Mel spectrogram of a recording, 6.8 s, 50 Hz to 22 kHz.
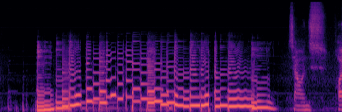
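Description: Electric guitar through a NUX Trident pedal set to normal input 2, hotter and slightly fuzzy, playing a steady run of close, sustained notes for about five seconds before a voice speaks briefly at the end.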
